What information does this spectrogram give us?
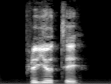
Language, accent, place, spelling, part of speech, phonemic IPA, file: French, France, Lyon, pleuvioter, verb, /plø.vjɔ.te/, LL-Q150 (fra)-pleuvioter.wav
- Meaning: to drizzle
